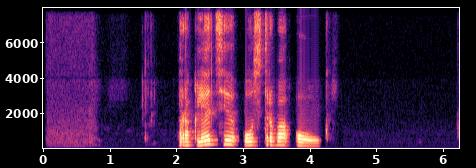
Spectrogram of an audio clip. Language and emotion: Russian, neutral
